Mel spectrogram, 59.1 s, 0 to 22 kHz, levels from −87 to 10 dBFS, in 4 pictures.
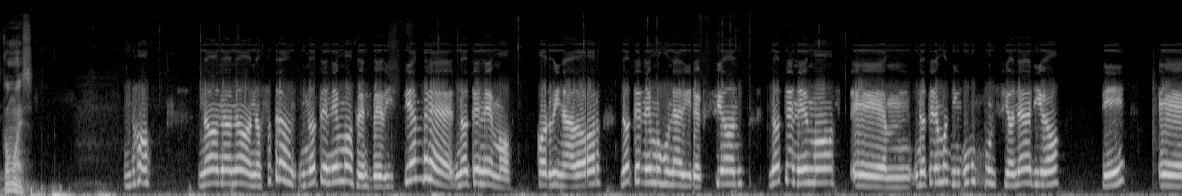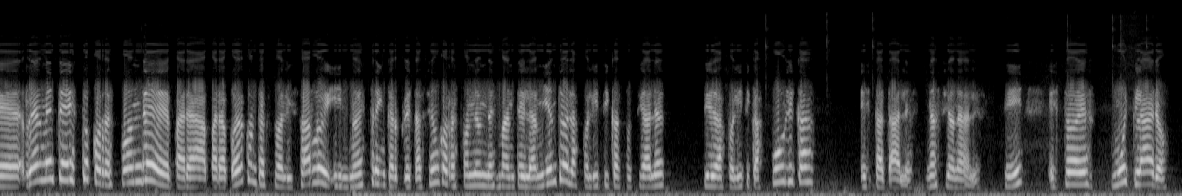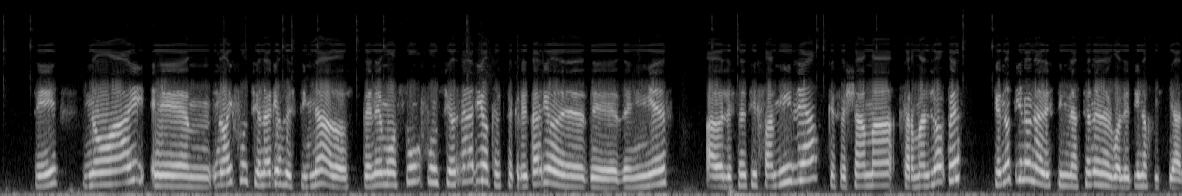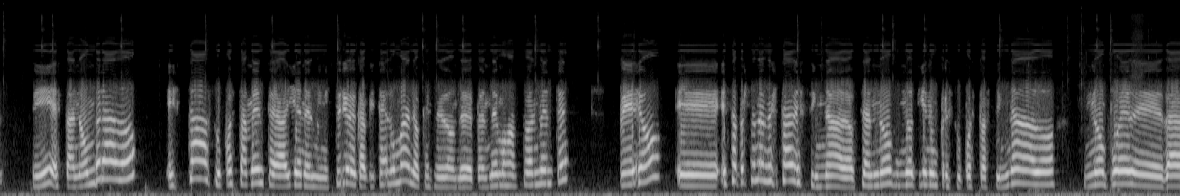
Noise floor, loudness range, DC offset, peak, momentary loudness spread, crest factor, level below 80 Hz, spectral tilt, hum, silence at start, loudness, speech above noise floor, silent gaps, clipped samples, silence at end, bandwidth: -43 dBFS; 3 LU; under 0.1%; -4 dBFS; 8 LU; 14 dB; -40 dBFS; -5.5 dB/octave; none; 0 s; -17 LUFS; 26 dB; none; under 0.1%; 0 s; 9 kHz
